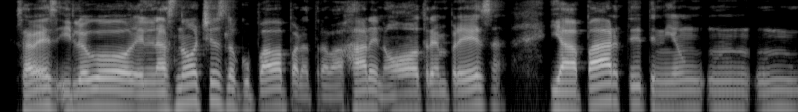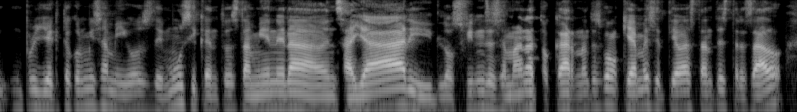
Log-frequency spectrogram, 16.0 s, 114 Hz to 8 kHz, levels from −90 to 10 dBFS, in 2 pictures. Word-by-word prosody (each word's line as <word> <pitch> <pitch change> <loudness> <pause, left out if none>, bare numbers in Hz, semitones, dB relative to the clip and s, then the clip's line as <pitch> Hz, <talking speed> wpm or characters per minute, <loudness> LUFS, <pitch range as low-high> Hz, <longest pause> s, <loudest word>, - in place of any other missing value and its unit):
¿sabes? 145 -2 +1
Y 120 - -6
luego 130 +1 +1
en 120 0 -3
las 120 +2 +1
noches 165 +1 -1
lo 145 - -5
ocupaba 130 +4 -2
para 105 - -8
trabajar 110 +5 -4
en 125 -5 -5
otra 120 +3 -3
empresa, 135 +4 -2 0.4
y 130 - -4
aparte 155 +5 +3
tenía 125 -2 -10
un 130 0 -12
un 125 -1 -15
un 130 +1 -17
un 130 -2 -31
proyecto 130 -1 -8
con 130 +1 -11
mis 140 -1 -6
amigos 120 -2 -9
de 105 -1 -10
música. 145 0 -2
Entonces, 115 +2 -5
también 115 +2 -3
era 115 -3 +4
ensayar 120 +7 +6
y 105 -5 -6
los 105 -1 -4
fines 125 +1 -6
de 120 - -3
semana 115 +3 0
tocar, 120 -2 +2
¿no? 120 - -9
Entonces, 125 0 -12
como 140 -2 -1
que - - +2
ya 120 - +6
me 140 +3 -5
sentía 125 - -3
bastante 125 0 -2
estresado, 125 -5 +1
125 Hz, 170 wpm, -25 LUFS, 120-135 Hz, 0.4 s, ensayar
